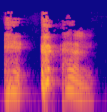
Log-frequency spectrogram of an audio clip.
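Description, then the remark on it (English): A loud cough sounding like a throat clearing, in three quick rough bursts over about a second and a half, with no talking around it. “Sorry for people, I just coughed in your ear.”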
